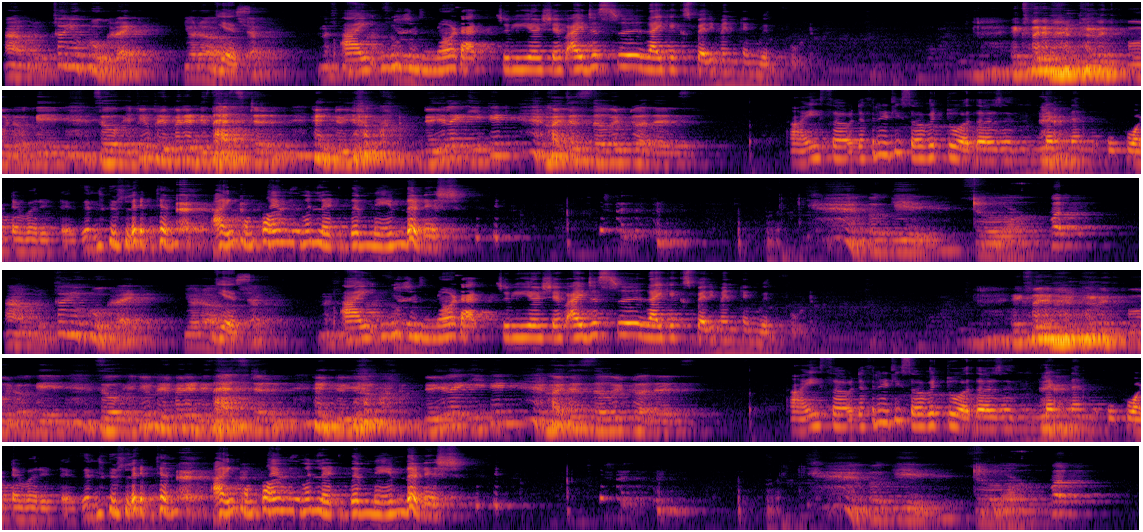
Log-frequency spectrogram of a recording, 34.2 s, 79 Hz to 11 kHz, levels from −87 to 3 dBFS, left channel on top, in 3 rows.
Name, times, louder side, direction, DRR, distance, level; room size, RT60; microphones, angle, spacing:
voice 1, 0.0-1.5 1.8-2.6 3.2-4.2 9.5-18.2 21.8-22.1 24.5-24.7 28.9-29.5 30.9-33.4, left 1 dB, 65° left, 6 dB, 6.8 m, -27 dB
voice 2, 3.4-8.0 19.3-24.5 24.9-27.4 27.7-27.8 30.9-31.0 32.7-33.0, right 1 dB, 10° right, 9 dB, 1.4 m, -23 dB
28.0 x 16.5 x 8.4 m, 0.86 s
head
